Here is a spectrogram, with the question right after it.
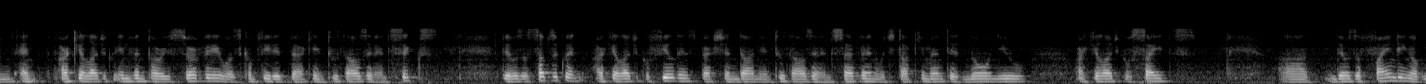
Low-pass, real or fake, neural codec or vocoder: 5.4 kHz; real; none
